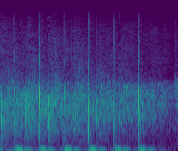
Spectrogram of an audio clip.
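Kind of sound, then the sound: crowd, audience giving loud applause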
